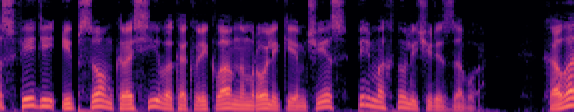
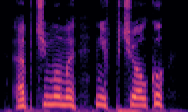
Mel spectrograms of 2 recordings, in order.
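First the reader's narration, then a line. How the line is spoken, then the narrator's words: Squeaky. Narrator (Russian): пискнул господин Реверс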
